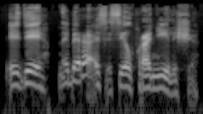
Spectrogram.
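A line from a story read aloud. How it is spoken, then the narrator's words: Grumbled. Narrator (Russian): проворчал он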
